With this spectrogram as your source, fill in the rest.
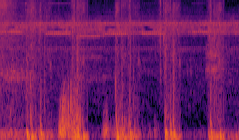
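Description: A stolen horse gallops in the Roblox game Westbound, its hoofbeats landing in steady, close clip-clop bursts with brief gaps, loud and alone.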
